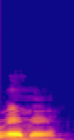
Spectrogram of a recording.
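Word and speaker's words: aman: Amen. Or Amon, if you pronounce it in Hebrew, but it's A-M-A-N.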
